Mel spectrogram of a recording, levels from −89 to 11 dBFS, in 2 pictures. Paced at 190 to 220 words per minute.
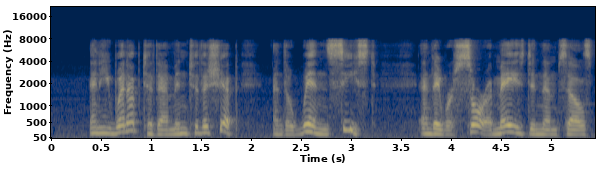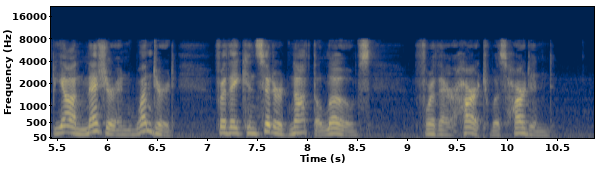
Yes: average, 195 wpm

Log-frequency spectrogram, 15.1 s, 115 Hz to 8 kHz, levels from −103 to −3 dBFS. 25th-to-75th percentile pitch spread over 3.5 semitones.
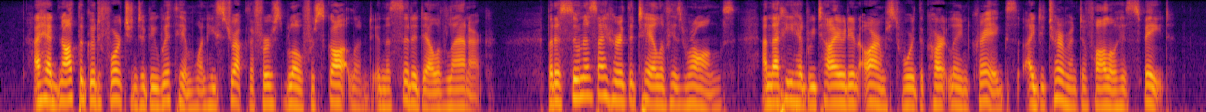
No: average, 2.8 semitones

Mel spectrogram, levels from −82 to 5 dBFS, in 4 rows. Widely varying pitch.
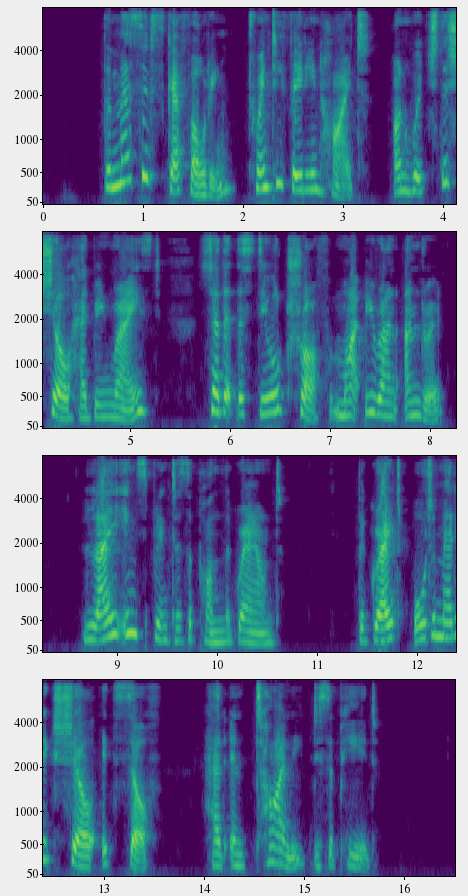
Yes: wide, 6.4 semitones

